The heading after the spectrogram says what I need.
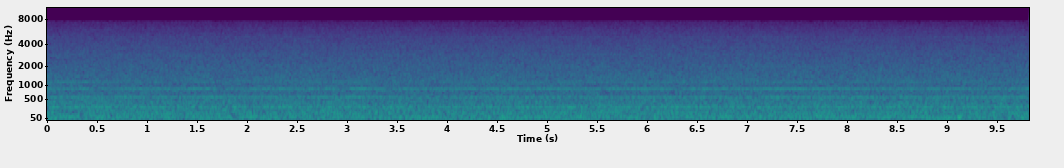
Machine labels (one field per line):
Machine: fan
